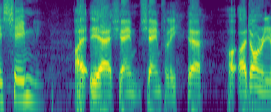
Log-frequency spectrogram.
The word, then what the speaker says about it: Chamney: And it's pronounced Chamney, but I've heard it Chamney, Chamney, Chamney.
